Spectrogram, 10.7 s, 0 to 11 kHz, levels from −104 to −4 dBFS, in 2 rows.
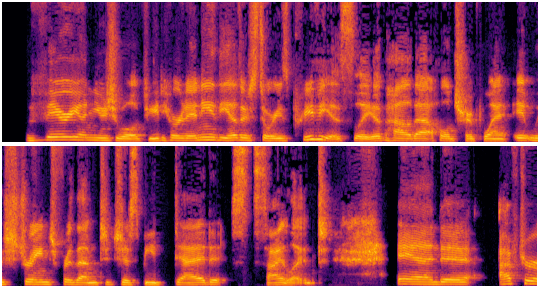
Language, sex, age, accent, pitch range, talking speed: English, female, 20-39, American, 160-205 Hz, 170 wpm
